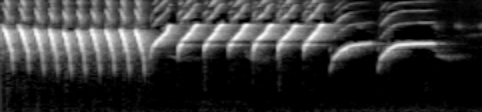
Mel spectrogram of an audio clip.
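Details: Song of a male canary: a rapid pulsing trill of about ten notes, a second faster rolling phrase, then two drawn-out rising-and-level whistled notes before silence.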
